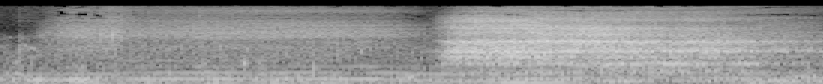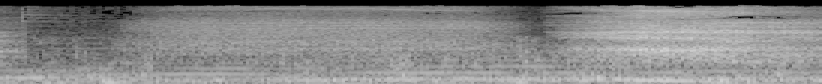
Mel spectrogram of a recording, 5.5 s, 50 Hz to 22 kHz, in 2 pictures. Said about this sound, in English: Try breathing 8 times every minute. Like this.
